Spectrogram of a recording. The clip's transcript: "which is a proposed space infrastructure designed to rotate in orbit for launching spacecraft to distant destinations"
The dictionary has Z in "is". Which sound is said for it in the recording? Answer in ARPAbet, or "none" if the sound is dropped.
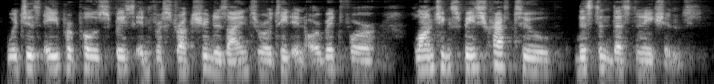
Z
